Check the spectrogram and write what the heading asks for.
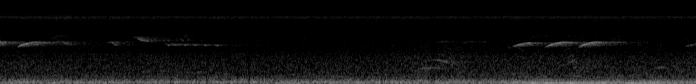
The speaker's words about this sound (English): And you can listen to the bird song too.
